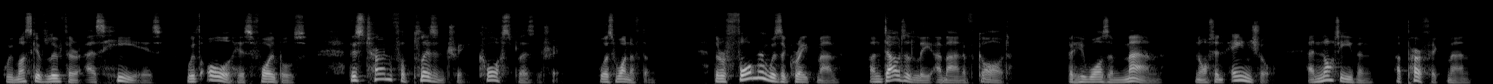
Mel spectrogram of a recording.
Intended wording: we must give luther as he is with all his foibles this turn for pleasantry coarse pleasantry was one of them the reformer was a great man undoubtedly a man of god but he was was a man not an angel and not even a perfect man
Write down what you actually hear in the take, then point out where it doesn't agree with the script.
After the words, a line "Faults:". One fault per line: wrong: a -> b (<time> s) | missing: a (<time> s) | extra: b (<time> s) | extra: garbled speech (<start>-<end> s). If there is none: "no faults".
we must give luther as he is with all his foibles this turn for pleasantry coarse pleasantry was one of them the reformer was a great man undoubtedly a man of god but he was a man not an angel and not even a perfect man
Faults:
missing: was (11.1 s)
